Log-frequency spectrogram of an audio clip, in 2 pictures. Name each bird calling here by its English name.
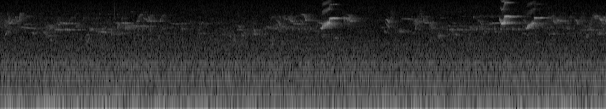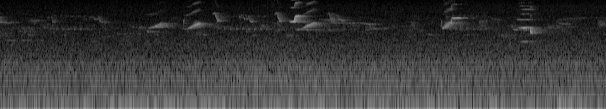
Apapane, House Finch, Iiwi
